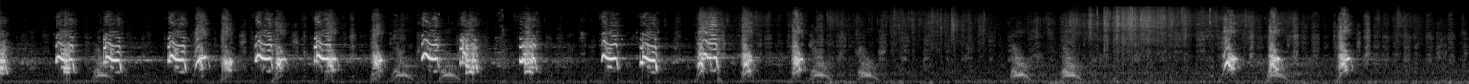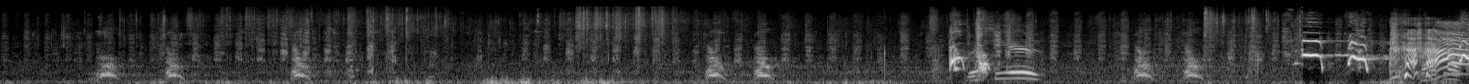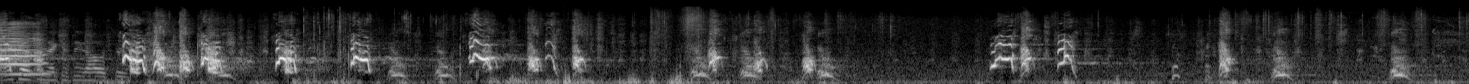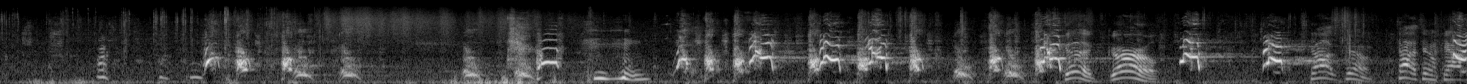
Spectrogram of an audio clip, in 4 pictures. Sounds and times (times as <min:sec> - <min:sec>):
Yip: 0:00.0 - 0:08.8, 0:27.6 - 0:28.5, 0:30.6 - 0:35.3, 0:39.3 - 0:40.4, 0:50.8 - 0:54.8, 0:55.9 - 0:57.2.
